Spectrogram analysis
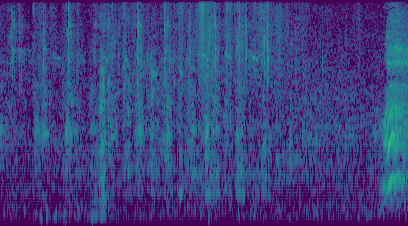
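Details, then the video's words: Dogs playing outdoors on a spring morning, breathy rhythmic panting bursts through the clip, ending in a brief louder whining yelp. "Dogs playing on a spring morning"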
